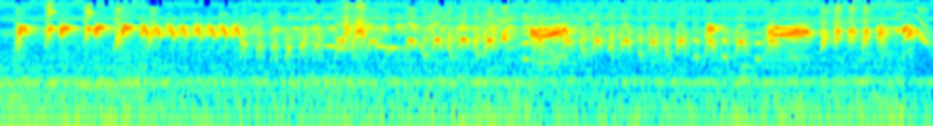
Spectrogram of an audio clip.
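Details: Sunbird, a small nectar-eating bird, in lively ngobra song used as a tutor for other songbirds; high, thin, rapid chattering trills and twitters, repeated in bursts with short sharp whistled notes between, a steady low hum beneath.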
